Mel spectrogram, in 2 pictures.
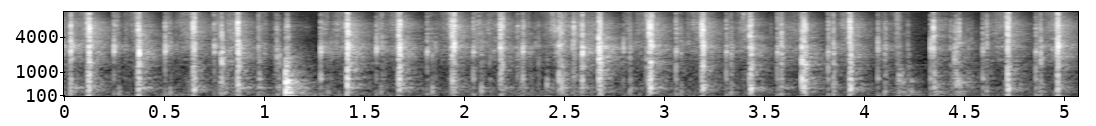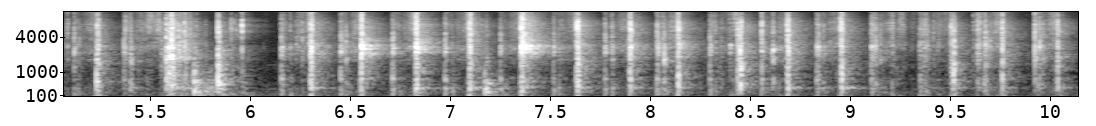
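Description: A tarot deck being shuffled by hand, cards passed from hand to hand in a quick, uneven run of crisp flicks and slaps.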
